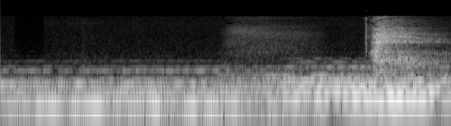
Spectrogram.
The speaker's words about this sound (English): I mean, I don't know that it's going to work for those that are really in the thick of it out east, but if you found yourself breathing in, taking a morning run, breathing in some of that orange air that we were having, some breathing to detox next.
